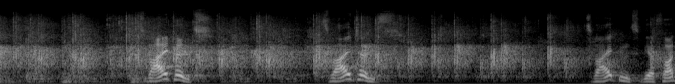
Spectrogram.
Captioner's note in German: Beifall SPD und DIE LINKE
